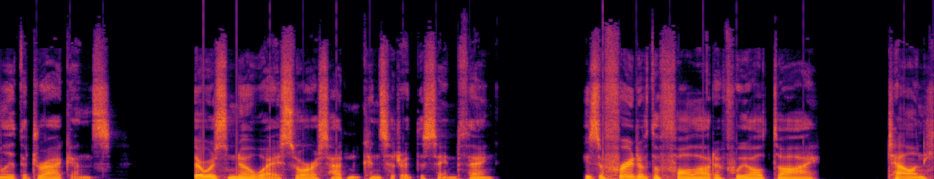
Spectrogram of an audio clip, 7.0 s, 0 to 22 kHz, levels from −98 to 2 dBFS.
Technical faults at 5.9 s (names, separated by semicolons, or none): periodic USB or driver dropouts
